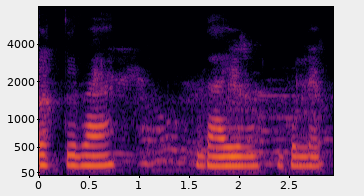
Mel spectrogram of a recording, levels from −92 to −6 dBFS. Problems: low volume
